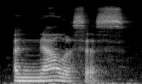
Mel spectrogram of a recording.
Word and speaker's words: analysis: choise in this word the first syllable and the third analysis a na analysis analysis do you hear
